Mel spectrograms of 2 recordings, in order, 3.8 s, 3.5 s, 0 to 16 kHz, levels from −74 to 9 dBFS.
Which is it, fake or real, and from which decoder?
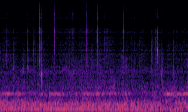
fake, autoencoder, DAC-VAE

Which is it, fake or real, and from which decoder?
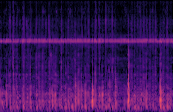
fake, vocoder, BigVGAN v2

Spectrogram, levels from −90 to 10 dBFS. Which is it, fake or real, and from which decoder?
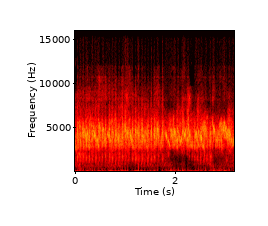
fake, vocoder, Vocos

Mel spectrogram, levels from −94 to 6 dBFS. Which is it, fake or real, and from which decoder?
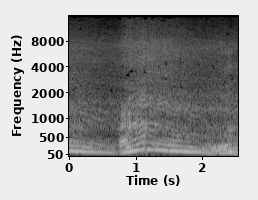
fake, vocoder, BigVGAN v2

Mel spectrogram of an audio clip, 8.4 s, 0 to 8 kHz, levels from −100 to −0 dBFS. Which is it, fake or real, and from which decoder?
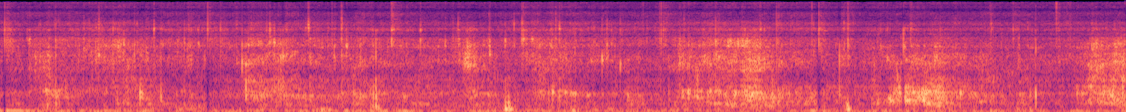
fake, codec, SNAC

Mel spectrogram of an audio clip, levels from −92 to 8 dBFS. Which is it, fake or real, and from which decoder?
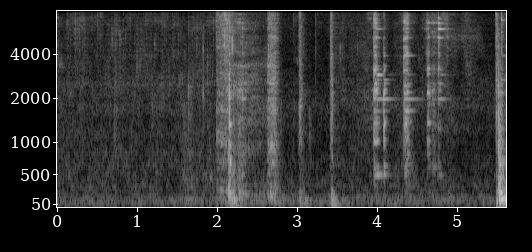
real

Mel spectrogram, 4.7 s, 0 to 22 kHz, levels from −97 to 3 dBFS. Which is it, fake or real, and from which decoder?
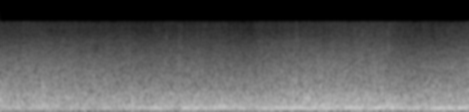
real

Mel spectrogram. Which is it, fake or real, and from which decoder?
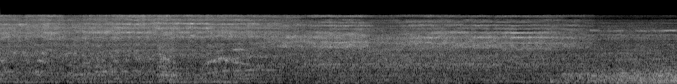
fake, autoencoder, DAC-VAE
